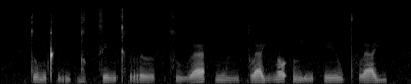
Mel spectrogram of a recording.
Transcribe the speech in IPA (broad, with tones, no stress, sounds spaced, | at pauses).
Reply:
t o˧ m kʰ r i˨˩ ʔ d u˥˩ k̚ s e˧ n kʰ r ɤː˨˩ k̚ s u˩˦ a̯ | m ɯː˨˩ k l a˧ j n ɔ˦˥ ʔ l i˩˦ n h eː˦˥ w pʰ l a˦˥ j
